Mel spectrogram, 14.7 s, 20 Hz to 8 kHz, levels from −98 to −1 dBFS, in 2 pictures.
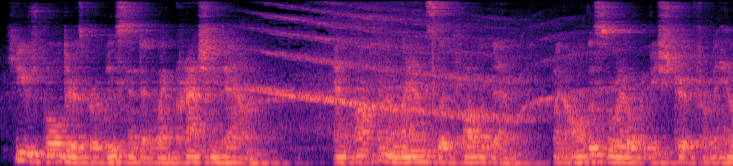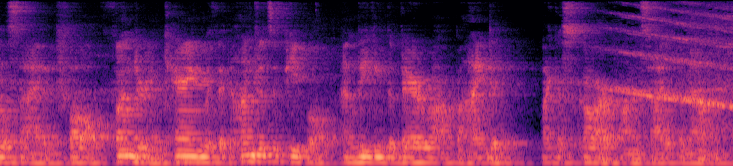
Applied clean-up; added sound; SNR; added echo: none; Motor vehicle (road) / Siren; 14 dB; reverberation time 0.9 s.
